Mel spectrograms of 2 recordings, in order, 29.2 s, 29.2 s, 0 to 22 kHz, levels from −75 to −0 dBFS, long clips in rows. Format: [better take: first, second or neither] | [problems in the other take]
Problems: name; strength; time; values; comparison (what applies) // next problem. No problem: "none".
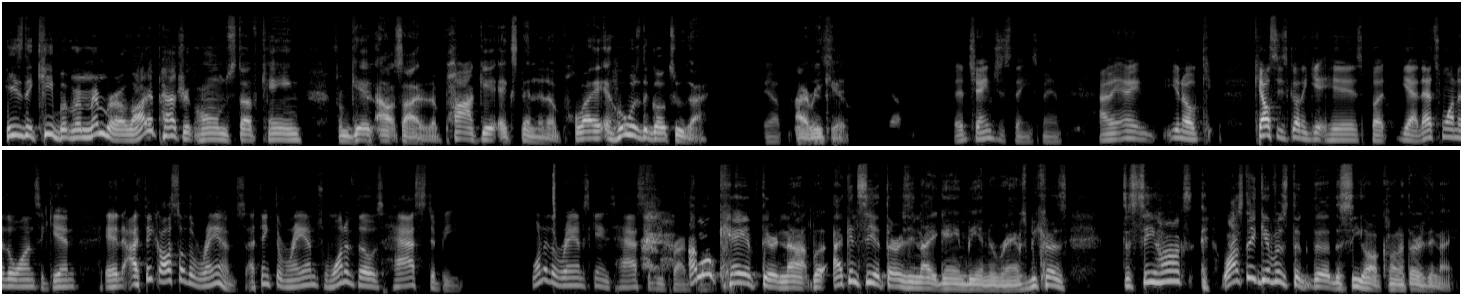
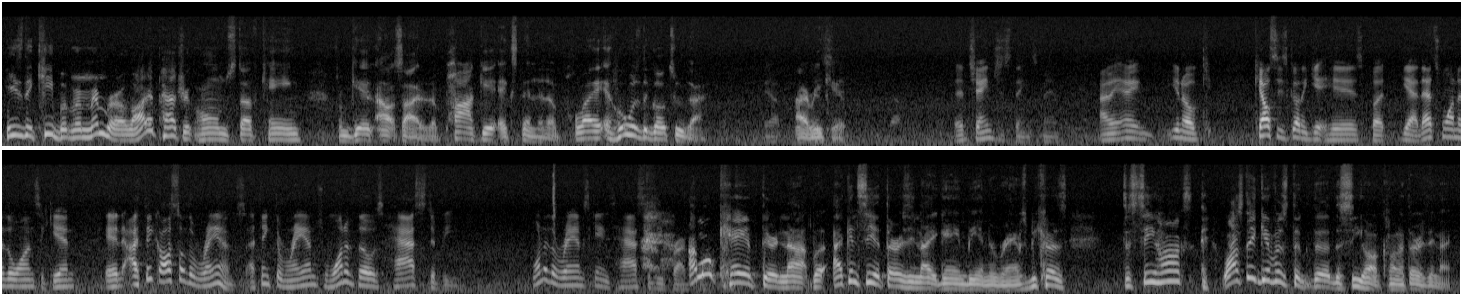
first | hiss; noticeable; throughout; 15 dB below the speech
